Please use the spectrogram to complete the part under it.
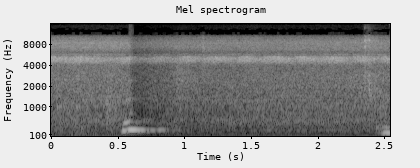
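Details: Crickets around a rural house at night; a thin, continuous high trill runs beneath the whole stretch, briefly interrupted by a dull knock and a low voice-like sound.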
